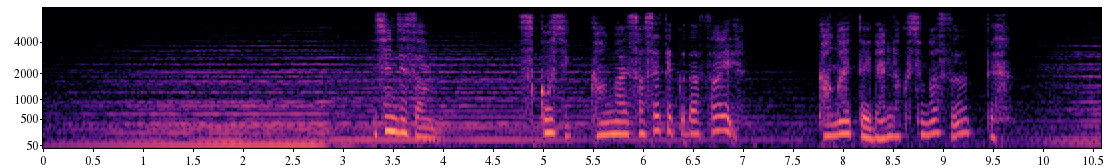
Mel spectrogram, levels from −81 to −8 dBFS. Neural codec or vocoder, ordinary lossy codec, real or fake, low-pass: none; Opus, 64 kbps; real; 7.2 kHz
